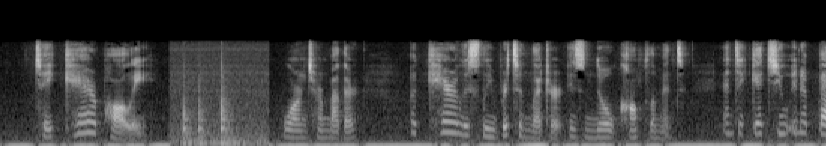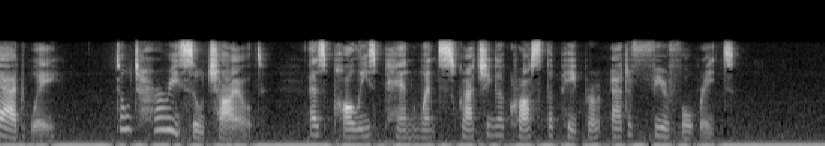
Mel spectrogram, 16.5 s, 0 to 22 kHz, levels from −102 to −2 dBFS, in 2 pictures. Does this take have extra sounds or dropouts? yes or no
yes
